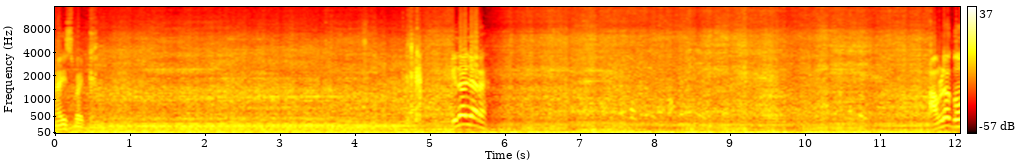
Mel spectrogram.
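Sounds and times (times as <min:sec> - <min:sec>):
motorcycle engine and road rumble: 0:00.0 - 0:12.0
wind buffeting microphone: 0:00.6 - 0:12.0.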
